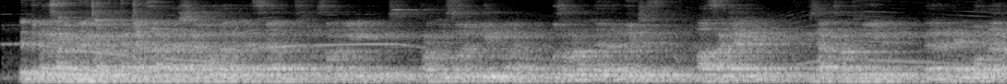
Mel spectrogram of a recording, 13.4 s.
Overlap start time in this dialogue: 1 s

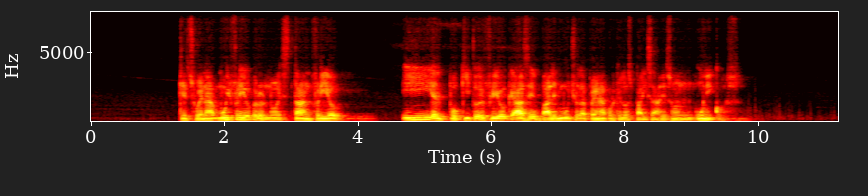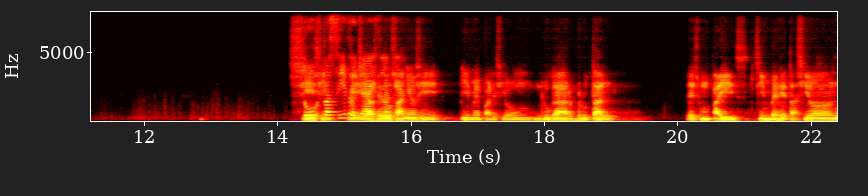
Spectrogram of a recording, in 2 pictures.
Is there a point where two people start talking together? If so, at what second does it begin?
14 s

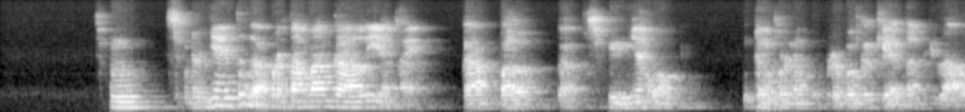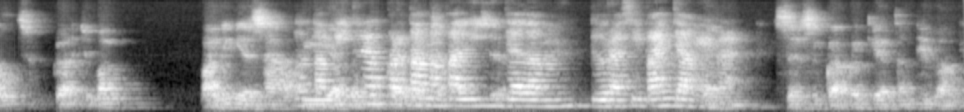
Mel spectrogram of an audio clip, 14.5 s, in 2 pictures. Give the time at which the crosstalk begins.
9 s

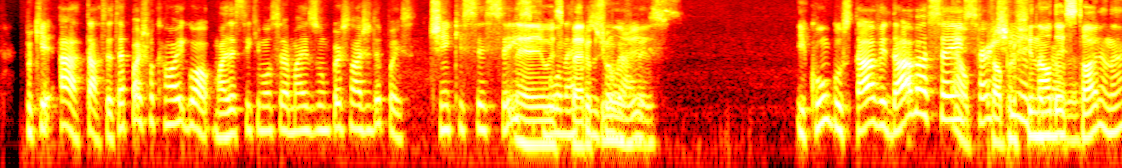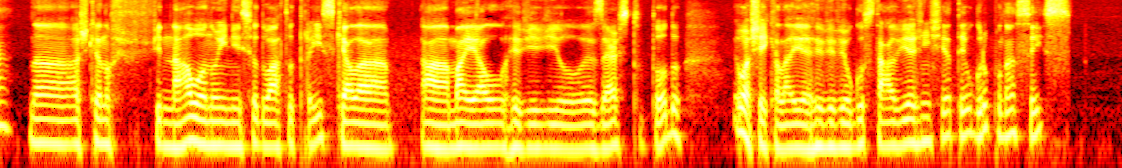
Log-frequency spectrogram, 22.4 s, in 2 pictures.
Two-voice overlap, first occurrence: 5 s

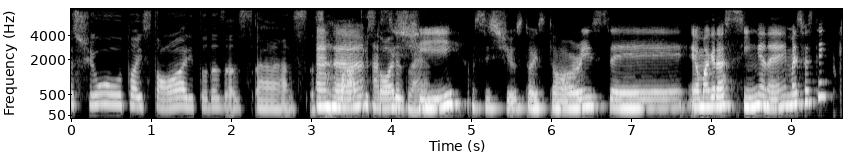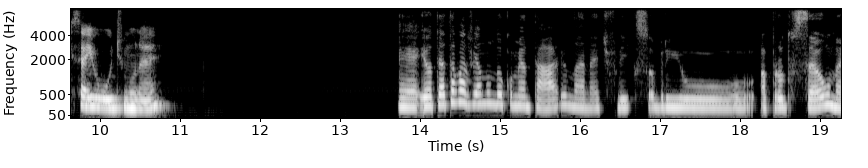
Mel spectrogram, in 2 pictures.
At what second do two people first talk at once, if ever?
3 s

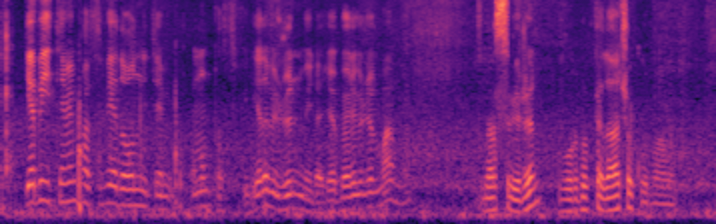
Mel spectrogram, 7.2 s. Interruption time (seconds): none

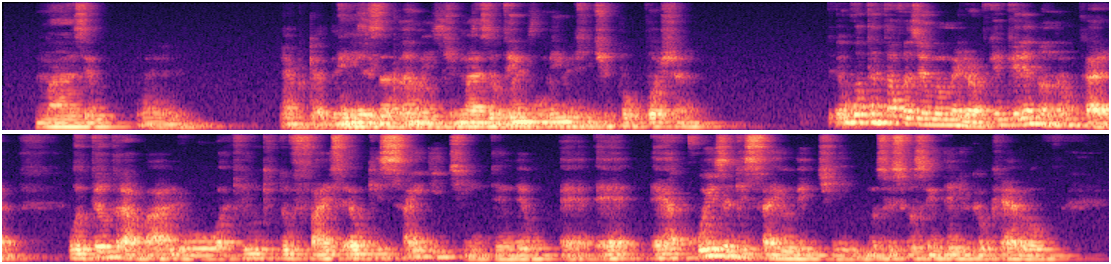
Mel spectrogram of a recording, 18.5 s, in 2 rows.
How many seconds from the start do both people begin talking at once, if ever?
3 s

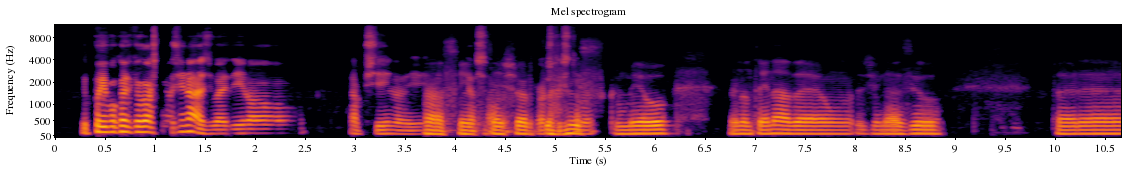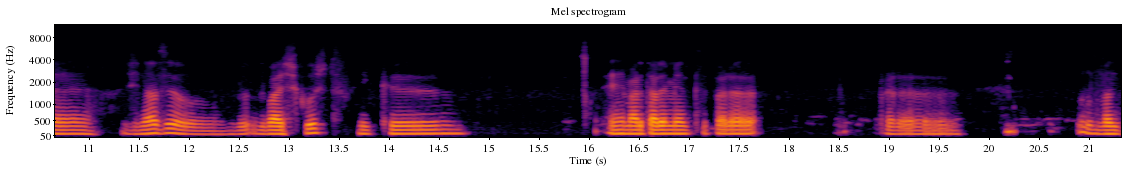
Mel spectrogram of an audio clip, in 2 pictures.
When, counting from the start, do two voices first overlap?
4 s

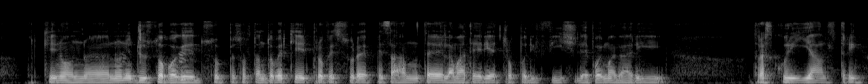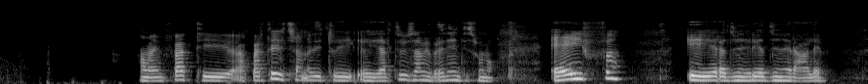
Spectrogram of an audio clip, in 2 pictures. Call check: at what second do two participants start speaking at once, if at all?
none

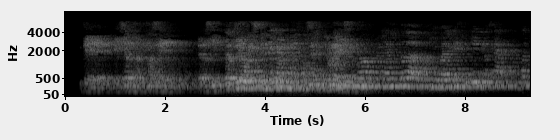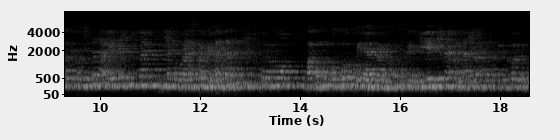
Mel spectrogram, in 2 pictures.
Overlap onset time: 4 s

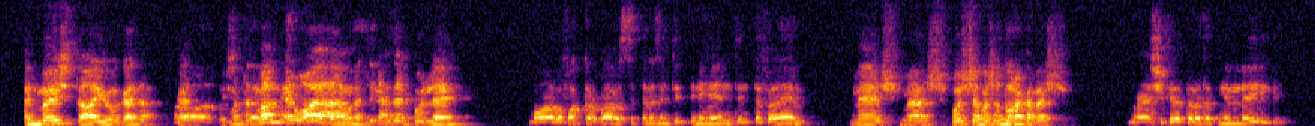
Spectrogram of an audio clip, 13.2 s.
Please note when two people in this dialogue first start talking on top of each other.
2 s

